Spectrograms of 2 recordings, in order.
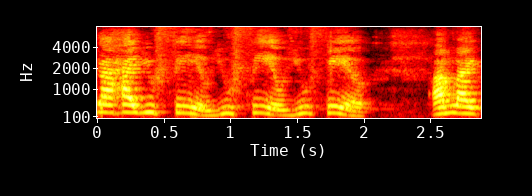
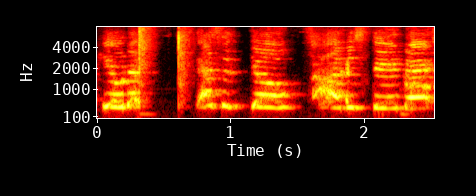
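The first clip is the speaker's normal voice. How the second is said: choked-up gush; 13 semitones higher than usual. Retold or imitated. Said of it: "I was like".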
